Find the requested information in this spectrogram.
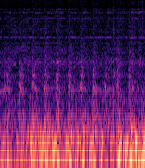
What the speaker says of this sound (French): maintenant je vais vous faire démarrer la voiture, vous allez voir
